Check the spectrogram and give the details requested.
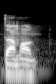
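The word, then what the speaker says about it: Domhnall: It started playing Donald Gleason.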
